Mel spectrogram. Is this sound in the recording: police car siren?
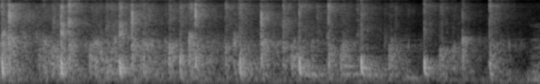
no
